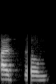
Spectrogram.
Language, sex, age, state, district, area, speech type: Sanskrit, female, 45-60, Tamil Nadu, Coimbatore, urban, conversation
